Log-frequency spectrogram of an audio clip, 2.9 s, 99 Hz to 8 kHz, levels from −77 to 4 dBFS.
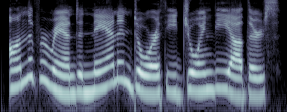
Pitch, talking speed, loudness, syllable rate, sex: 245 Hz, 190 wpm, -16 LUFS, 5.6 syllables/s, female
